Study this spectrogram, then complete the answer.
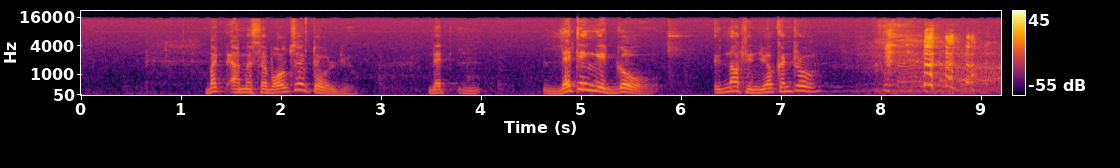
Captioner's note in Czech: smích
